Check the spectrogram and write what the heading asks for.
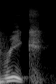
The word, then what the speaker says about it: Reek: And he's just saying shit, stuff like, oh, my name is Reek. It rhymes with peak. It rhymes with leak.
